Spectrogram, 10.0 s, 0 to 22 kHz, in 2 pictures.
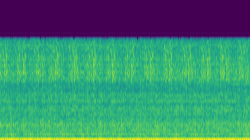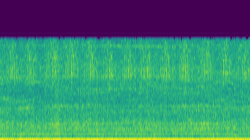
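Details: BMW M54/M62 engine with LPG, after securing a loose original gas-system connector that caused sporadic misfires: steady, even low rumble at warm idle with no stumbles or dropouts, firing cleanly on all cylinders. Normal idle.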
